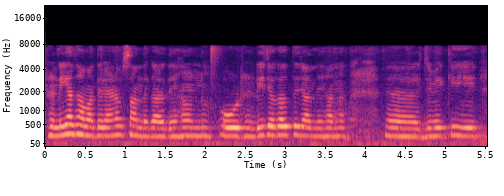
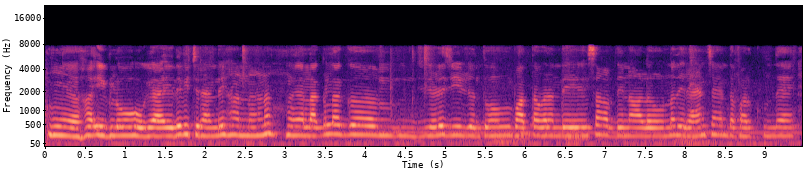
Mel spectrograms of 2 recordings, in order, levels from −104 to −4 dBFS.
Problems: background sounds at intervals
